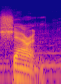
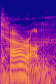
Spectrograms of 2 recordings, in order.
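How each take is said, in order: First: The name begins with a soft sh sound. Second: The name begins with a hard k sound. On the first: This is how it was said in childhood. "when I was a young child, I always pronounced it Sharon" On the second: This follows the Greek origin of the name. "given that it's from the Greek, I'm wondering if it's supposed to be Charon"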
